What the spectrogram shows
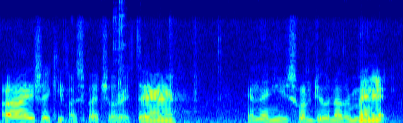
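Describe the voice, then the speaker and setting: This fairly low, creaky, fairly bright male voice keeps a steady tone and a quick pace. He's a gaming tutorial host giving casual, rambling step-by-step commentary with some hedging. The dull recording has faint background noise, and slightly robotic processing gives his voice a synthetic edge.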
